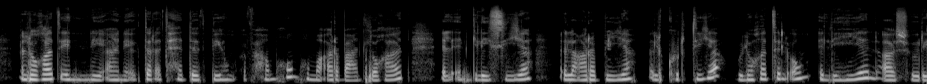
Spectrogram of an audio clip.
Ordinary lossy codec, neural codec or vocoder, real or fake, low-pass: none; none; real; 19.8 kHz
